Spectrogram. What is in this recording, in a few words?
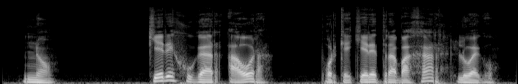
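No she wants to play now because she ha, Spanish, male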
